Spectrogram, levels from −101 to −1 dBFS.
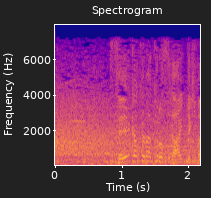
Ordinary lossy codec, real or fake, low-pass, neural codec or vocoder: MP3, 64 kbps; real; 7.2 kHz; none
